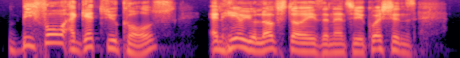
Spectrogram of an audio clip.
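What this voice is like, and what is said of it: French accent. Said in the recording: “the accent is French”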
